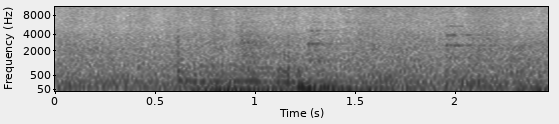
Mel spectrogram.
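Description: Buzzing of a flying insect passing close, louder from about half a second in, over a steady low background hum.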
